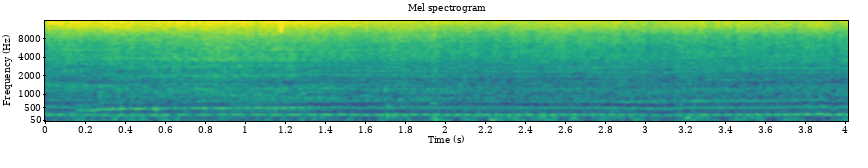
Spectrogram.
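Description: DJI quadcopter drone hovering close by, its propellers giving a steady hum whose pitch wavers slightly, over low, uneven wind rumble on the microphone.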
